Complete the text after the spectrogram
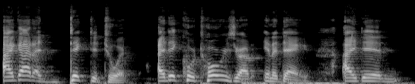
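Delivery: normal talking voice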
